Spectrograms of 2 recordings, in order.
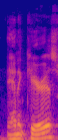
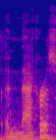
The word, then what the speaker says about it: Anacharis: There's also some Anacharis, which I recently found out is not how you say it. It's Anacris, which is going to be hard for me to get used to saying, but I'm pretty sure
